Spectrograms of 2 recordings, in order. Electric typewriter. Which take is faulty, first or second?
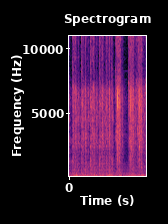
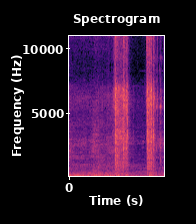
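second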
